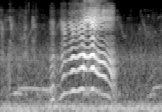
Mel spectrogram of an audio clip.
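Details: Baby goat on a goat farm crying when separated from the adult goats: one loud, tremulous, wavering bleat lasting about half a second, preceded by a soft thin call, over quiet low hum.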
